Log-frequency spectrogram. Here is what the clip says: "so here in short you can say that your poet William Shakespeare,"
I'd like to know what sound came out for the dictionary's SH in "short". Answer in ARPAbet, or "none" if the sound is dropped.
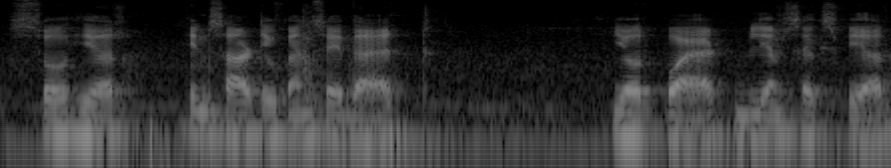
S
